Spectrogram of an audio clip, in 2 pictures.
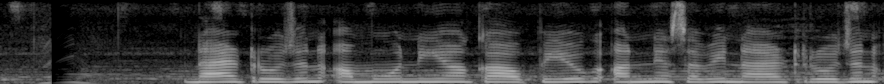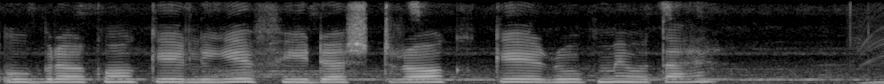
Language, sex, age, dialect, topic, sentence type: Hindi, male, 36-40, Kanauji Braj Bhasha, agriculture, statement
